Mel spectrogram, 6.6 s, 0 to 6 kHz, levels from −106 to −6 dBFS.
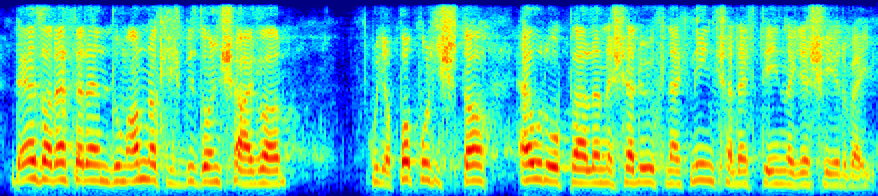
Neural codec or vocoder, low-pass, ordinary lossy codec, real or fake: codec, 16 kHz, 4.8 kbps, FACodec; 5.4 kHz; none; fake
